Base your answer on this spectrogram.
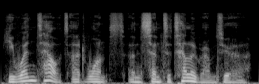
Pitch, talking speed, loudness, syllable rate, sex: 120 Hz, 255 wpm, -21 LUFS, 5.4 syllables/s, male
